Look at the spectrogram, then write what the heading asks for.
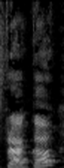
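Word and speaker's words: fracas: And this word fraka, it's pronounced as fraka.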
